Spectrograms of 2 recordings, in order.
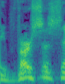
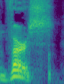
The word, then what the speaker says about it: versus: "With all due respect, have you noticed nobody in sports knows how to say versus anymore? They say verse.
